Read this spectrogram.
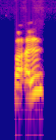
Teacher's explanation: हमज़ा के ऊपर ज़बर है, लाम के ऊपर जज़म है, इसलिए लाम को हम हमज़ा से मिलाएंगे। हमज़ा लाम ज़बर अल, फ़अल।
